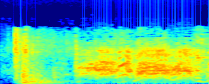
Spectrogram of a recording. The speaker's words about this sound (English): Oh, fine dogs. Come here, fellows.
